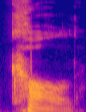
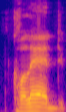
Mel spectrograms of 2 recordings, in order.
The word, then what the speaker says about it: called: so now two steps call called call called if you train this way i promise you'll have better results and you won't be call it that colleed colleed right there slow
